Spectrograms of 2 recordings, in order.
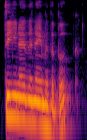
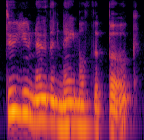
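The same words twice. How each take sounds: First: The word 'do' has a weak, reduced vowel. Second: The word 'do' has a full vowel.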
